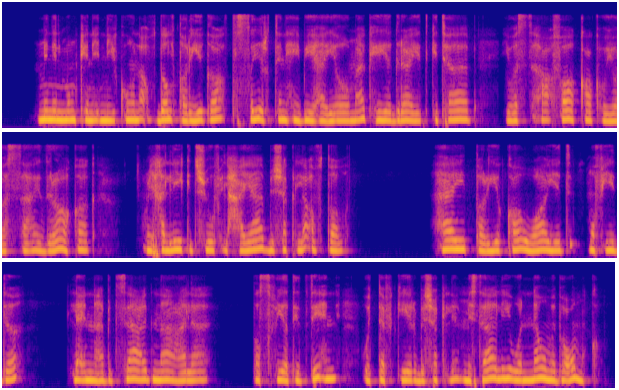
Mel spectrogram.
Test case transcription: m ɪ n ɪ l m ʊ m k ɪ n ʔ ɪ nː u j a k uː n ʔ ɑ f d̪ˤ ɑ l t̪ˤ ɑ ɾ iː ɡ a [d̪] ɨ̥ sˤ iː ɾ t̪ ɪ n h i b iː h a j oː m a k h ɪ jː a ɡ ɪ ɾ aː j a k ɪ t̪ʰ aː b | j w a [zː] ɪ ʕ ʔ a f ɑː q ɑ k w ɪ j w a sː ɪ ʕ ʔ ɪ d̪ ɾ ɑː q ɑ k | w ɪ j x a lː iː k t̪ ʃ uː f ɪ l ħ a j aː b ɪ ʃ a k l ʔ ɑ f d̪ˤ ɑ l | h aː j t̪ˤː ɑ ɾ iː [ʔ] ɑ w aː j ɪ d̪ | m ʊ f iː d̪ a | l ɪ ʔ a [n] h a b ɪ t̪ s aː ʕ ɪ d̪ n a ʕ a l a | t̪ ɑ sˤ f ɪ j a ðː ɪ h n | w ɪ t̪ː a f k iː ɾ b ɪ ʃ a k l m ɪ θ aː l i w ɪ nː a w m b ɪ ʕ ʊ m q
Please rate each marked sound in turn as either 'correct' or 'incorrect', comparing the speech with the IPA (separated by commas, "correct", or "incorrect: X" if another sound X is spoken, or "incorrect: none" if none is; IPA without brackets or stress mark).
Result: incorrect: t̪, incorrect: sː, incorrect: q, incorrect: nː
